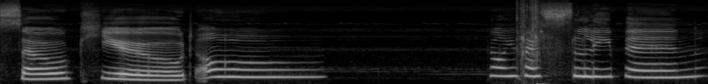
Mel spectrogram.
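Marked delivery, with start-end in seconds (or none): 2.0-7.0 cooing. Real, not acted. Cooing at sleeping followers.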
